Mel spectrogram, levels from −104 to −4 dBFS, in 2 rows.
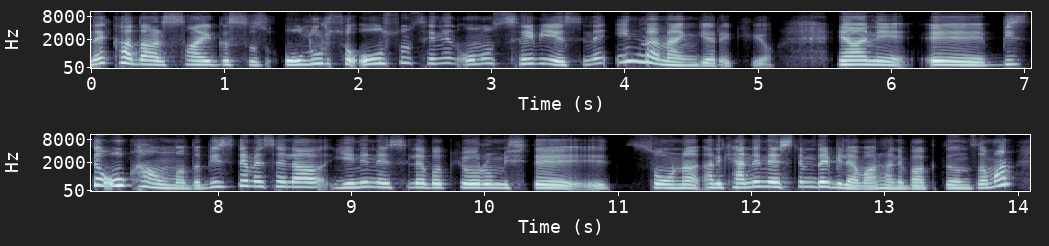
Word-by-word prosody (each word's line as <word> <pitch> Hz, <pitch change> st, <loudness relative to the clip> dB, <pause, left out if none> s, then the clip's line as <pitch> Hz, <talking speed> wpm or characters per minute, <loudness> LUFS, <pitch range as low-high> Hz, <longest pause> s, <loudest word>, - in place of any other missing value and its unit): ne 275 Hz, +5 st, +3 dB
kadar 245 Hz, -9 st, +3 dB
saygısız 220 Hz, -2 st, -2 dB
olursa 255 Hz, +4 st, +2 dB
olsun, 285 Hz, +5 st, 0 dB
senin 285 Hz, 0 st, -8 dB
onun 260 Hz, +4 st, -5 dB
seviyesine 265 Hz, -2 st, -3 dB
inmemen 275 Hz, -, 0 dB
gerekiyor. 170 Hz, -1 st, -8 dB, 0.5 s
Yani, 225 Hz, -4 st, +4 dB, 0.2 s
eee, 200 Hz, -4 st, +4 dB
bizde 245 Hz, -, -1 dB
o 350 Hz, 0 st, +5 dB
kalmadı. 190 Hz, -, -2 dB
Bizde 270 Hz, +4 st, 0 dB
mesela, 275 Hz, -3 st, 0 dB
yeni 230 Hz, +5 st, 0 dB
nesile 235 Hz, -1 st, -2 dB
bakıyorum, 220 Hz, -1 st, +1 dB
işte, 200 Hz, +1 st, -2 dB, 0.3 s
eee, 190 Hz, -, -7 dB, 0.3 s
sonra 205 Hz, -3 st, +2 dB
Hani 225 Hz, 0 st, +1 dB
kendi 240 Hz, +5 st, +1 dB
neslimde 265 Hz, 0 st, +2 dB
bile 180 Hz, -7 st, +1 dB
var, 165 Hz, +2 st, -2 dB
hani 175 Hz, -3 st, -2 dB
baktığın 180 Hz, +2 st, -3 dB
zaman. 230 Hz, -, 0 dB
230 Hz, 130 wpm, -23 LUFS, 205-270 Hz, 0.5 s, o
